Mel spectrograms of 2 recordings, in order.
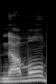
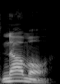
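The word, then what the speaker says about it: Numel: So, it's like a numb camel and it's numl.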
